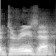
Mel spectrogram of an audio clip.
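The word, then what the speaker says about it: Der Riese: Dumuzi sorry i was i was corrected in germany that i've been pronouncing it wrong all these years yeah so de risa yeah yeah which is the giant in german yeah and it's it's basically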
